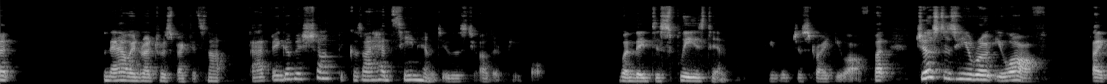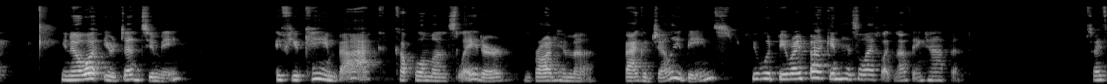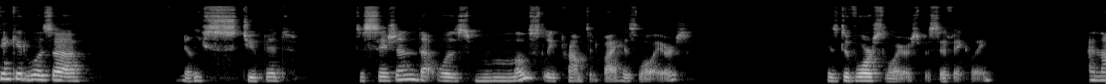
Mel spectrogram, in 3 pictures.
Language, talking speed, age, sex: English, 170 wpm, 40-59, female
